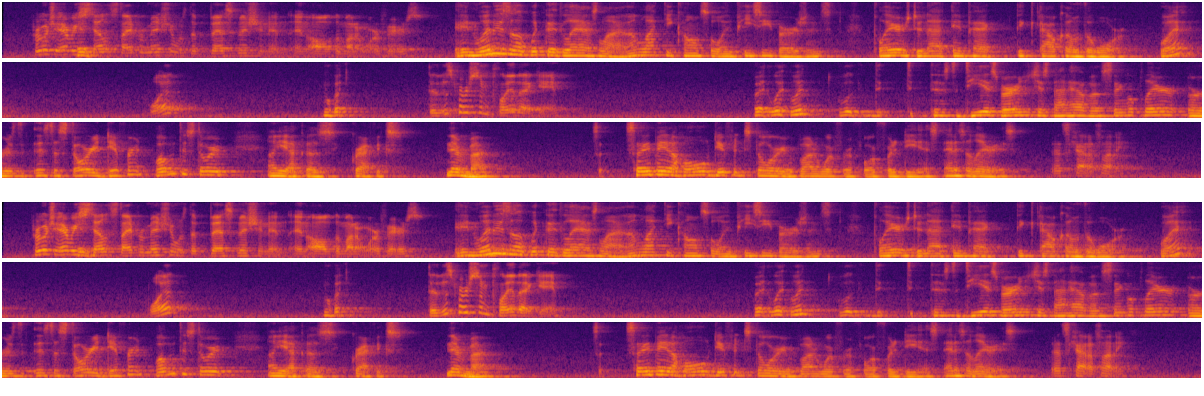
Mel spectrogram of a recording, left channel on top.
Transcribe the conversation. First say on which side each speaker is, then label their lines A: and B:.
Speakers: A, on the right; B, on the left.
A: Pretty much every
B: And,
A: stealth sniper mission was the best mission in, in all of the Modern Warfares.
B: and what is up with that last line? Unlike the console and PC versions, players do not impact the outcome of the war. What? <laughs>
A: What?
B: What?
A: Did this person play that game?
B: What what what, what d d- does the DS version just not have a single player, or is is the story different? What would the story? Oh yeah, because graphics. Never mind. So so they made a whole different story of Modern Warfare 4 for the DS. That is hilarious.
A: That's kind of funny.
